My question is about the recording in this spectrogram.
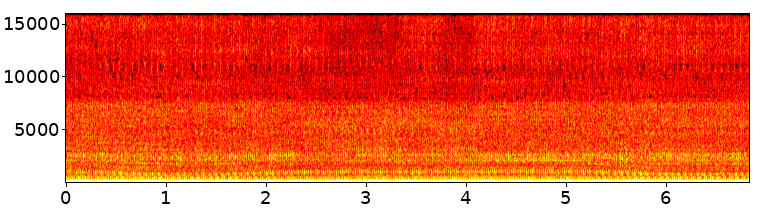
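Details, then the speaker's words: Yanmar YB121U mini excavator, used Japanese import, diesel at idle: deep, steady idle with even clatter, no misses or knocks; described as running cleanly and working well, healthy. "вот собственно такой экскаваторщик 121u очень классный четко работающий давайте послушаем Как работает"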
